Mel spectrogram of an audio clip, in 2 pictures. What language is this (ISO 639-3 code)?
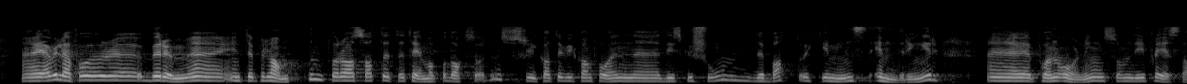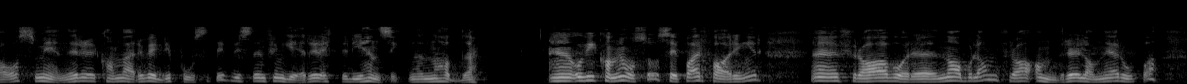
nob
